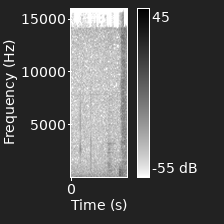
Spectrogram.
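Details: Baby girl talking a little and sneezing; a faint intake followed by one short, sharp burst of air, a single sneeze, then an adult says bless you.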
